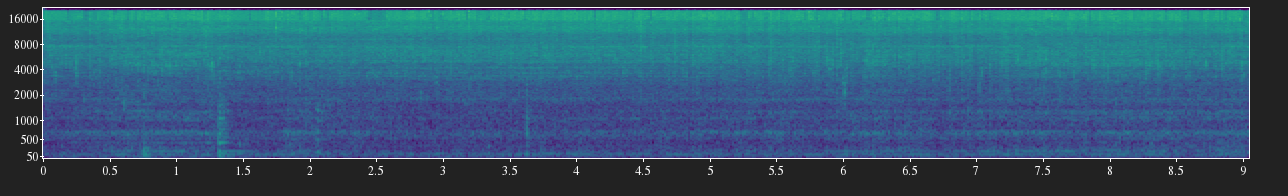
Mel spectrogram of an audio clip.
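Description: Very warm water runs steadily from a tap into a sink, a continuous close splashing rush with a couple of small knocks near the start and no talking.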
